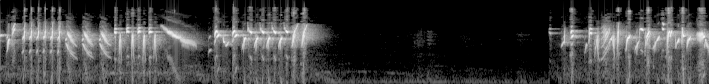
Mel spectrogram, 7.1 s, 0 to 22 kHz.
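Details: Goldfinch song recorded in 2020: fast rhythmic series of sharp downslurred twittering notes in two phrases, a long pause of about two seconds, then renewed tinkling chatter.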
